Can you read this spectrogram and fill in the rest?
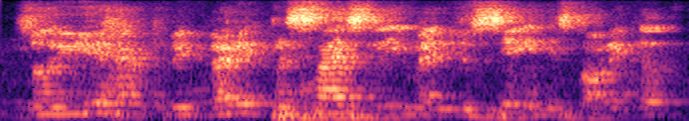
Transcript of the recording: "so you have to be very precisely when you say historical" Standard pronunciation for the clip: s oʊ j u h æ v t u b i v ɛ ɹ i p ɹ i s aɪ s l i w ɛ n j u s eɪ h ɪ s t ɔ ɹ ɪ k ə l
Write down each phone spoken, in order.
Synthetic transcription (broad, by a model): s oʊ j u h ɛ f t u b i v ɛ ɹ i p ɹ i s aɪ s l i w ɛ n j u s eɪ h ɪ s t ɔ ɹ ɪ k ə l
